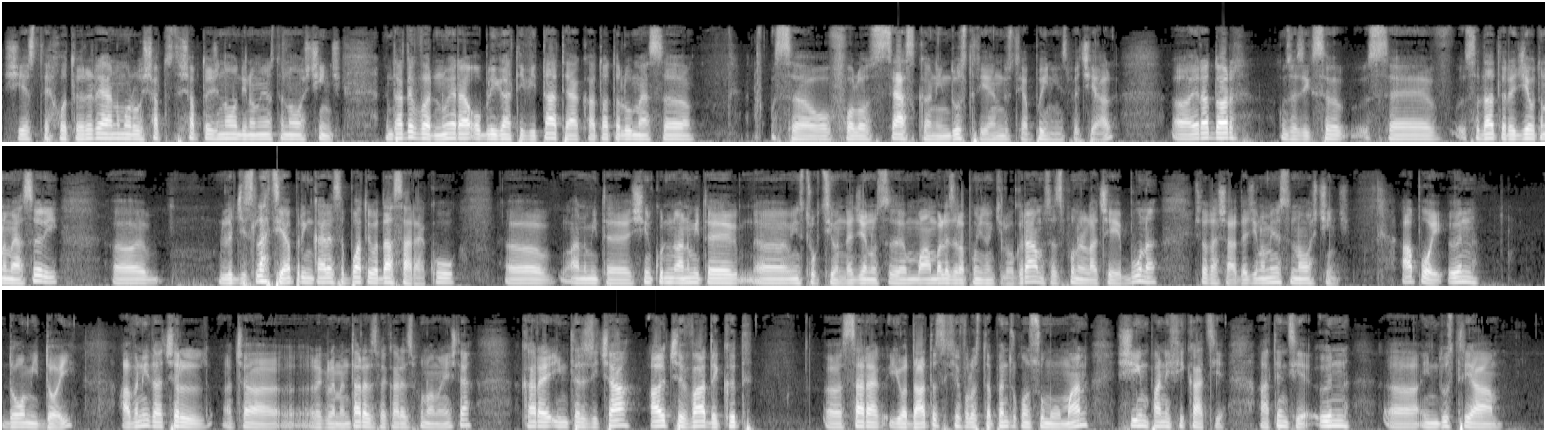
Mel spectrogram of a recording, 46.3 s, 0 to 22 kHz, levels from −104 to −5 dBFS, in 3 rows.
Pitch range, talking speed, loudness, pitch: 105-125 Hz, 135 wpm, -17 LUFS, 115 Hz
